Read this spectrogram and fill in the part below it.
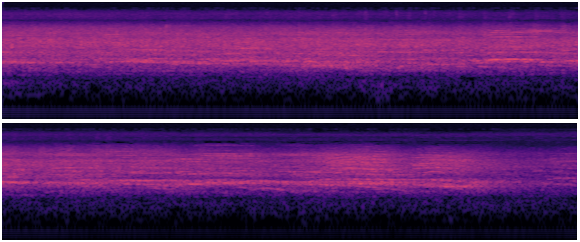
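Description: Large audience at a festival event in Indore clapping with hands raised, a steady, fairly faint wash of applause and crowd noise from a distance that fades near the end.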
